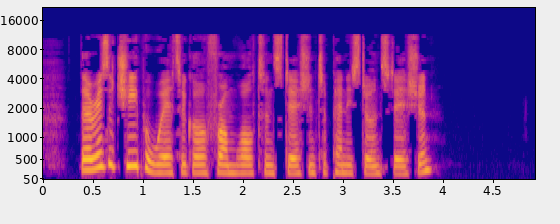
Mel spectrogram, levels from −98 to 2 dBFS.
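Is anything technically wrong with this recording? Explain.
Yes. Throughout the speech, the damage is plainly audible. This is likely MP3 compression at a low bitrate, around 48 kbps.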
